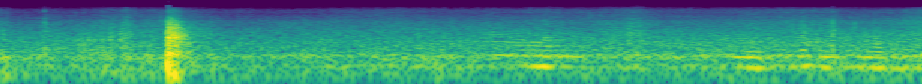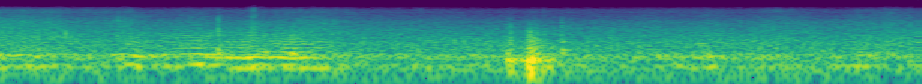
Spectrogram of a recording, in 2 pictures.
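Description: Swarm of honeybees buzzing around an opened hive, a steady, wavering hum. Two sharp knocks come through it, one about half a second in and a louder one near five seconds.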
